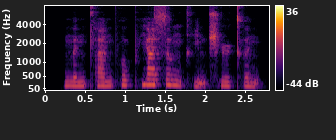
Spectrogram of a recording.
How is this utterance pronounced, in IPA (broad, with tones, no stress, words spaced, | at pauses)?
n̪ə˧˥n t̪ʰa˧˥npʰo˧ʊ̯ pʰjä˥ sɤ˥˩ŋ t̪ʰḭ˨˩nʈ͡ʂʰɻ̩˥kʰə˥˩n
